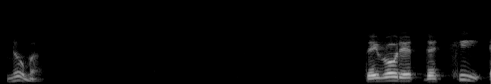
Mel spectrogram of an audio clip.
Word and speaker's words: pneuma: The word for spirit in the Greek language is pneuma, pronounced pneuma. The word for air in Greek is also pneuma.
